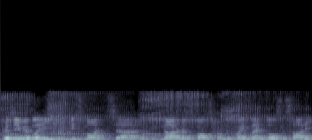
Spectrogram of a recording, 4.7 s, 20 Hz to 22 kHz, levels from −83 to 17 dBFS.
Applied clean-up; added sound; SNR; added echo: none; Breathing; 12 dB; reverberation time 0.7 s.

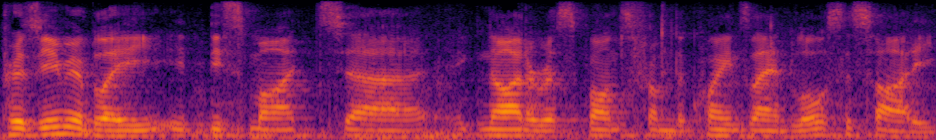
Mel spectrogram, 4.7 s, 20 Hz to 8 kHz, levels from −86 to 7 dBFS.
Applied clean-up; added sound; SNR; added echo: none; none; none; none.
